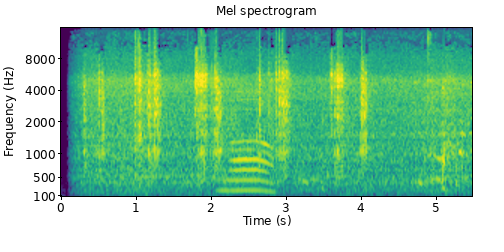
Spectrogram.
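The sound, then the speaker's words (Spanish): Teeth grinding during sleep, recorded at night: a series of gritty scraping and creaking bursts that repeat irregularly, with one drawn-out squeaky grind in the middle. “Escuchen nada más lo que hace el ruido con sus dientes.”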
